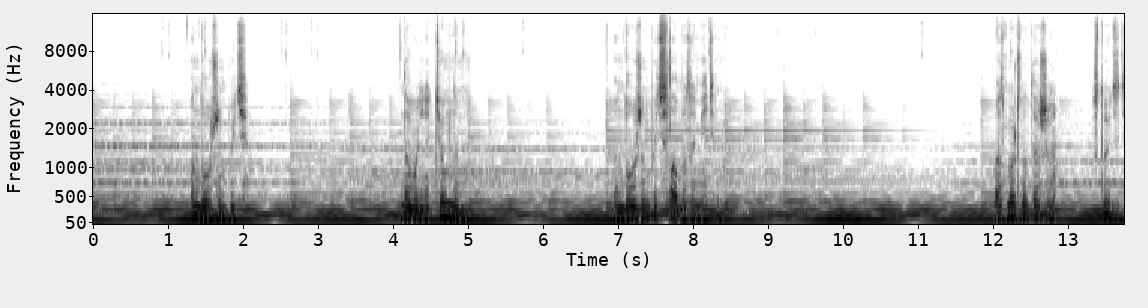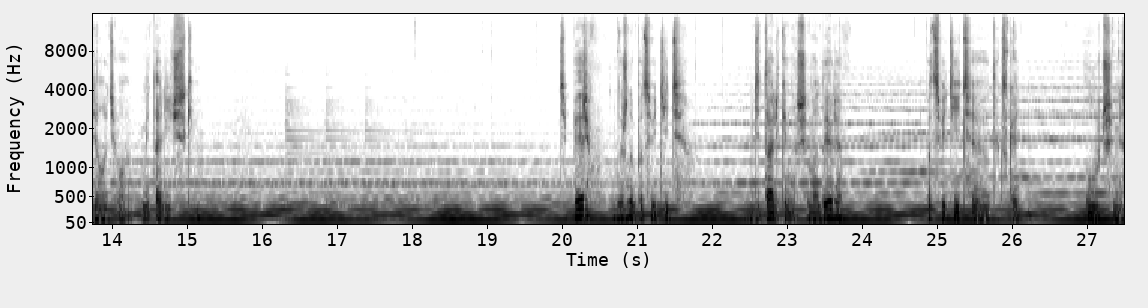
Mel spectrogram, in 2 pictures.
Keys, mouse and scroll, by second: 0.9-1.6 drag, 2.5 click, 2.9 drag, 3.8-4.2 middle drag, 4.8 click, 8.2-11.2 drag, 11.4 middle click, 12.2-13.9 drag, 14.9-18.1 drag, 18.9 click, 19.5 middle click, 19.5 scroll up 2, 21.0 click, 21.5 scroll up 2, 21.8-22.1 middle drag, 22.4-23.1 scroll up 1, 23.1-23.7 middle drag, 25.9 click, 27.3 click.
